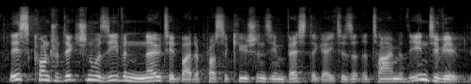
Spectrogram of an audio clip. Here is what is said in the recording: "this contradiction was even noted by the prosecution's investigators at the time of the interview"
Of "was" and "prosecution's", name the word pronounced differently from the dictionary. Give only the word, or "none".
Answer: none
